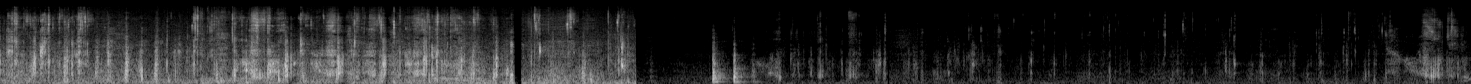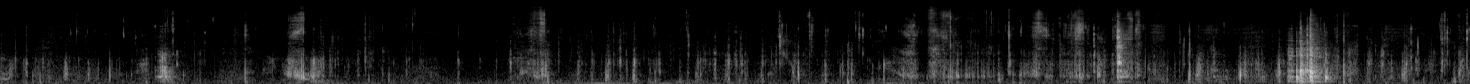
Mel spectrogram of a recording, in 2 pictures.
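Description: Close-miked eating sounds: about six seconds of loud, dense crunching and chewing that cut off abruptly, then quieter chewing of sea snail meat with scattered mouth clicks and smacks.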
